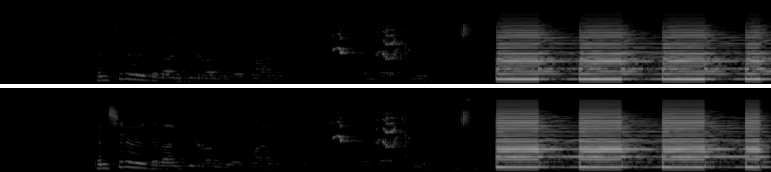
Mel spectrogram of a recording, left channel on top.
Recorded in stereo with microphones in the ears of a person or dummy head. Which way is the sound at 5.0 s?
25° right (ahead or behind).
